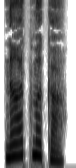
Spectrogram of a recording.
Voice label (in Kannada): "ನದೀಮುಖ", Kannada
